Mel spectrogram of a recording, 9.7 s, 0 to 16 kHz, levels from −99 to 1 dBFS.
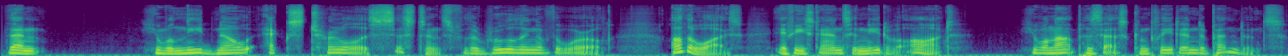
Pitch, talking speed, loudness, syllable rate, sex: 140 Hz, 170 wpm, -21 LUFS, 5.5 syllables/s, male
